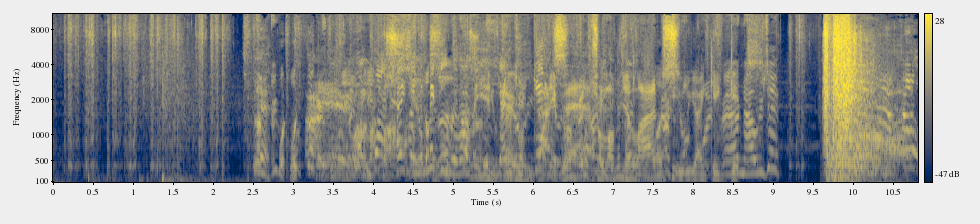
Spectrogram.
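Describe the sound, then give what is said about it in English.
One loud, sharp gunshot bursts near the end, fired at soldiers in bright red jackets from behind. Before it, a long stretch of voices chatter and chuckle. “Jabez and company would sneak up behind them and shoot them in the back.”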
